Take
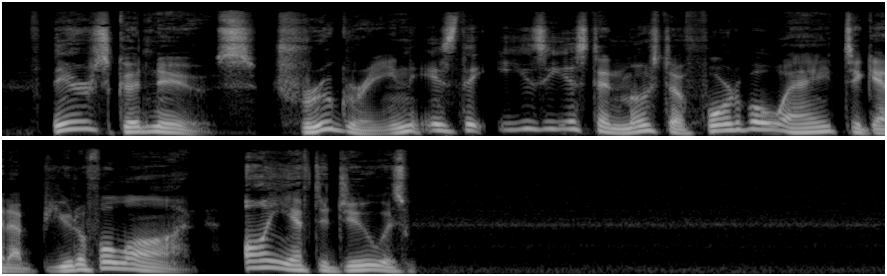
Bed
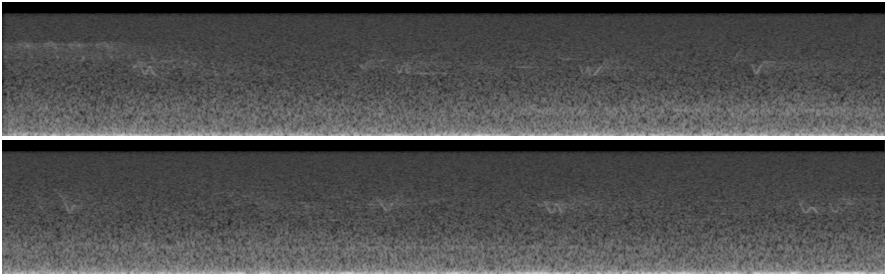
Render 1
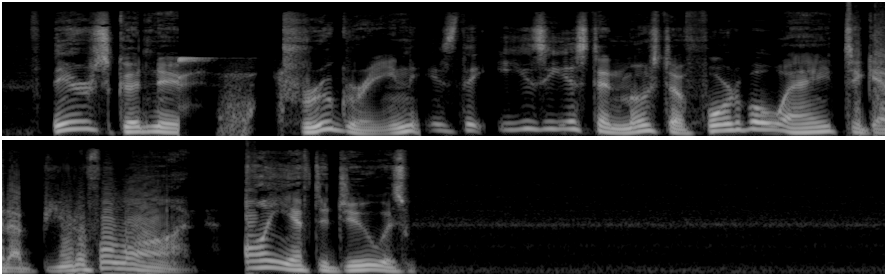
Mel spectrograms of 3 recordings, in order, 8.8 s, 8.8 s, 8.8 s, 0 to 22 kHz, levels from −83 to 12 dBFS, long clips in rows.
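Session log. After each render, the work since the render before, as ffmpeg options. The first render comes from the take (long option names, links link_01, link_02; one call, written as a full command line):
ffmpeg -i in.wav -filter_complex "[0:a]asettb=1/sr,asplit=3[link_01][link_02][link_03];[link_01]atrim=end=0.884[link_04];[link_02]atrim=start=0.88:end=1.41,asetpts=PTS-STARTPTS,afade=type=in:duration=0.004:curve=qsin,afade=type=out:start_time=0.526:duration=0.004:curve=qsin,lowpass=frequency=3400:width_type=q:width=0.5098,lowpass=frequency=3400:width_type=q:width=0.6013,lowpass=frequency=3400:width_type=q:width=0.9,lowpass=frequency=3400:width_type=q:width=2.563,afreqshift=-4000[link_05];[link_03]atrim=start=1.406[link_06];[link_04][link_05]acrossfade=duration=0.004:curve1=hsin:curve2=qsin[link_07];[link_07][link_06]acrossfade=duration=0.004:curve1=qsin:curve2=hsin,asplit=3[link_08][link_09][link_10];[link_08]afade=type=out:start_time=4.19:duration=0.02[link_11];[link_09]volume=24.5dB,asoftclip=hard,volume=-24.5dB,afade=type=in:start_time=4.19:duration=0.02,afade=type=out:start_time=5.68:duration=0.02[link_12];[link_10]afade=type=in:start_time=5.68:duration=0.02[link_13];[link_11][link_12][link_13]amix=inputs=3:normalize=0,asplit=2[link_14][link_15];[link_14]atrim=end=2.09,asetpts=PTS-STARTPTS,afade=type=out:start_time=2.086:duration=0.004:curve=hsin[link_16];[link_15]atrim=start=2.09,asetpts=PTS-STARTPTS,afade=type=in:duration=0.46[link_17];[link_16][link_17]concat=n=2:v=0:a=1" out.wav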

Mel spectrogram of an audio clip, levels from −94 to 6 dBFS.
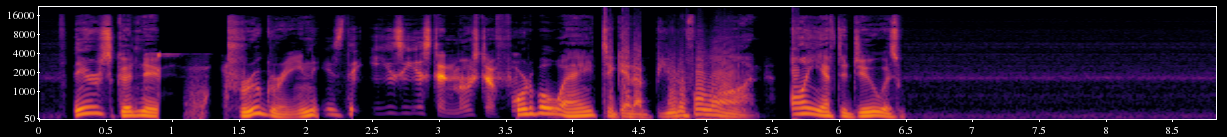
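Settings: ffmpeg -i in.wav -filter_complex "[0:a]asettb=1/sr,asplit=3[link_01][link_02][link_03];[link_01]atrim=end=2.344[link_04];[link_02]atrim=start=2.34:end=3.58,asetpts=PTS-STARTPTS,afade=type=in:duration=0.004:curve=qsin,afade=type=out:start_time=1.236:duration=0.004:curve=qsin,highpass=frequency=1600:width_type=q:width=8[link_05];[link_03]atrim=start=3.576[link_06];[link_04][link_05]acrossfade=duration=0.004:curve1=hsin:curve2=qsin[link_07];[link_07][link_06]acrossfade=duration=0.004:curve1=qsin:curve2=hsin,asplit=2[link_08][link_09];[link_08]atrim=end=0.9,asetpts=PTS-STARTPTS,afade=type=out:start_time=0.896:duration=0.004:curve=hsin[link_10];[link_09]atrim=start=0.9,asetpts=PTS-STARTPTS,afade=type=in:duration=0.4[link_11];[link_10][link_11]concat=n=2:v=0:a=1" out.wav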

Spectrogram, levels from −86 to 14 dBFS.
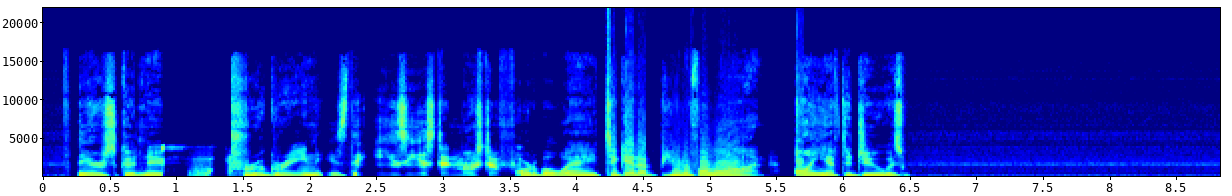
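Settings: ffmpeg -i in.wav -af "alimiter=limit=-17dB:level=0:latency=1:release=281,acompressor=threshold=-28dB:ratio=2" out.wav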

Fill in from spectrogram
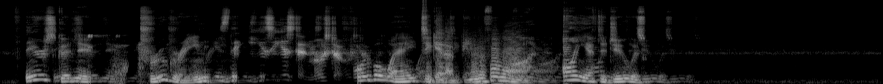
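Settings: ffmpeg -i in.wav -filter_complex "[0:a]asplit=2[link_01][link_02];[link_02]adelay=24,volume=-4dB[link_03];[link_01][link_03]amix=inputs=2:normalize=0,aecho=1:1:278|556:0.141|0.0311" out.wav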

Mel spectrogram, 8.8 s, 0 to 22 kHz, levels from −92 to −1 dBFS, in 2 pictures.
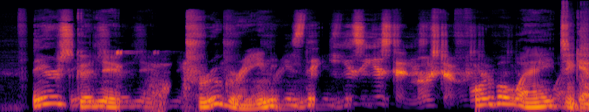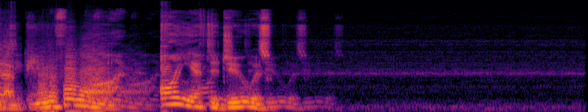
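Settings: ffmpeg -i in.wav -af anull out.wav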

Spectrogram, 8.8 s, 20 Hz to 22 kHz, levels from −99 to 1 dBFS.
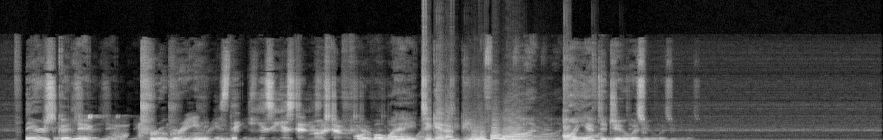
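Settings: ffmpeg -i in.wav -af "volume=11dB" out.wav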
